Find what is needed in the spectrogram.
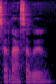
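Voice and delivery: ordinary delivery, nothing marked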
